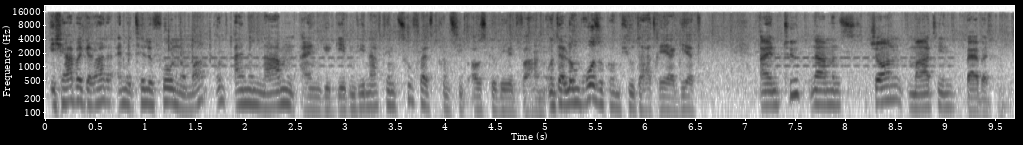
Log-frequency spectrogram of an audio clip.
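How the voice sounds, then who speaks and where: An actor playing a police colleague who reports findings in a factual, conversational way in a radio drama. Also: male voice, medium pitch, expressive, brisk, over music, natural voice. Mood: eager, factual.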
